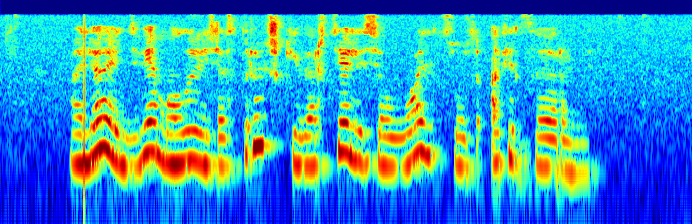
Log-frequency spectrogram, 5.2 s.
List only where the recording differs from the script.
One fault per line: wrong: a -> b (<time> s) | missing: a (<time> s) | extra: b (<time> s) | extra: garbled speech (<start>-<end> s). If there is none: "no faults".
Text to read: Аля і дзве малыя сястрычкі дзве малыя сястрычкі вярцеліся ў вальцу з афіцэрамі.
missing: дзве малыя сястрычкі (2.3 s)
